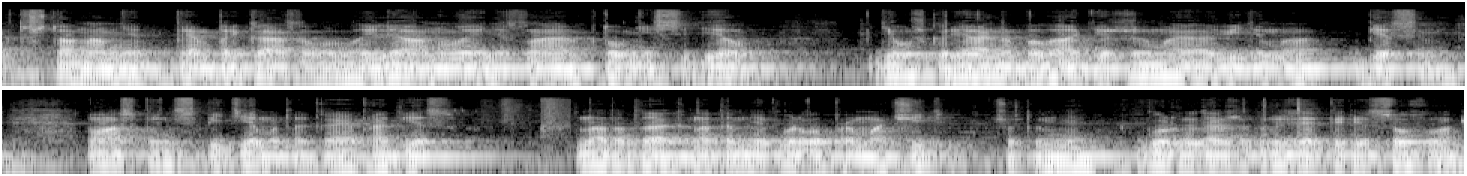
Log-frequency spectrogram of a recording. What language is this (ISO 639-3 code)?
rus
